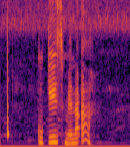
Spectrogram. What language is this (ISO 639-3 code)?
sat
